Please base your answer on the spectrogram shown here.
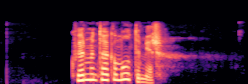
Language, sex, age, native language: Icelandic, female, 40-49, Icelandic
